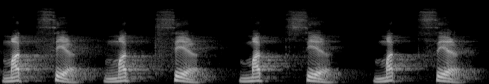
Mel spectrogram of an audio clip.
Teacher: T is almost like silent.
